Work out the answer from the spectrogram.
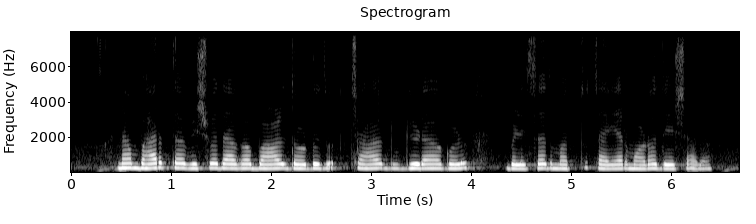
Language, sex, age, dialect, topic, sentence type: Kannada, female, 18-24, Northeastern, agriculture, statement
